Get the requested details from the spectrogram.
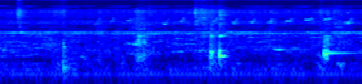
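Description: A man handles objects with light knocks.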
